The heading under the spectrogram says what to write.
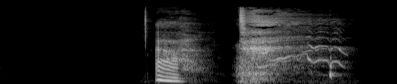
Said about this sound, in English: Beautiful. That was a beautiful sneeze.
